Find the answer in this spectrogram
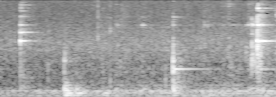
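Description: Frozen bullace (small wild plums) dropped one by one into a glass swing-top bottle, landing with a few separate clinks. Some of the clinks ring briefly.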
